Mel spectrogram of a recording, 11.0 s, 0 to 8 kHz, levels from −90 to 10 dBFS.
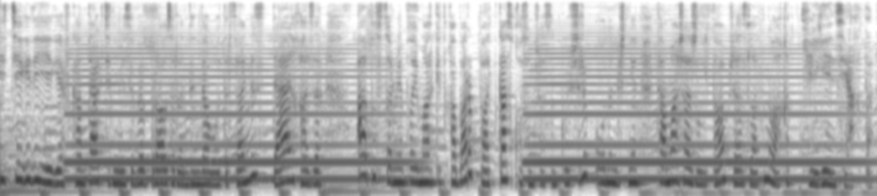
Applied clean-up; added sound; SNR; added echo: none; Wind instrument, woodwind instrument; 5 dB; none.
